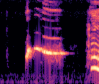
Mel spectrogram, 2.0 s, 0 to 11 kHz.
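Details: A 35-year-old female Congo African grey parrot kept indoors whistles on request: one clear, drawn-out tone that gently falls in pitch over about a second. A second, lower whistle starts just before the end, in a quiet small room.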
